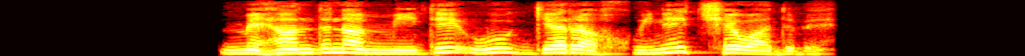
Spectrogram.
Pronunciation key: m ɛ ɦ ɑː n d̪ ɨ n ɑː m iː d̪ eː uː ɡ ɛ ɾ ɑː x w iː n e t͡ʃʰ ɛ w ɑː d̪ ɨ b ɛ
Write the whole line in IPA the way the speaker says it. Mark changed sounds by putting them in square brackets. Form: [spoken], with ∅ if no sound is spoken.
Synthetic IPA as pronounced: m ɛ ɦ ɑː n d̪ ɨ n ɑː m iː d̪ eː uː ɡ ɛ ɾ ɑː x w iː n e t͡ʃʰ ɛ w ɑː d̪ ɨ b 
